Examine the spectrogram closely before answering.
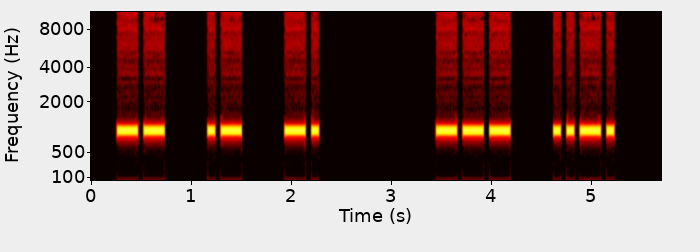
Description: Morse code, heard as a keyed tone, about 18 wpm, spaced as for 12 wpm, 1000 Hz. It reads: MAN OF
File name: qotdfiles / 12wpm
